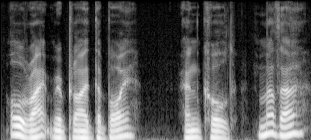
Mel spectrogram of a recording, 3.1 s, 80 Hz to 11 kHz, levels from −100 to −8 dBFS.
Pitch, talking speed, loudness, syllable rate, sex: 135 Hz, 155 wpm, -16 LUFS, 4.7 syllables/s, male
